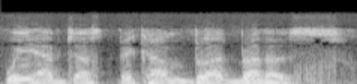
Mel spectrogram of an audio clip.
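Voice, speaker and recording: An actor playing a proud, cynical middle-aged politician in a 1970s radio drama, speaking in a measured, self-assured way. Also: male voice, medium pitch, lightly acted. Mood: wry, dismissive. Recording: noisy 1970s radio broadcast tape.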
